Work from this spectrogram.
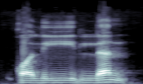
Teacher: قاف کو موٹا ادا کریں گے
